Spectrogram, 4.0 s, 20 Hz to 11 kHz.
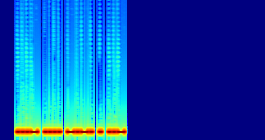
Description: Morse code, heard as a keyed tone, about 36 wpm, 700 Hz. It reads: VHCEU
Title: Code Groups - 5 Letters - 35wpm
